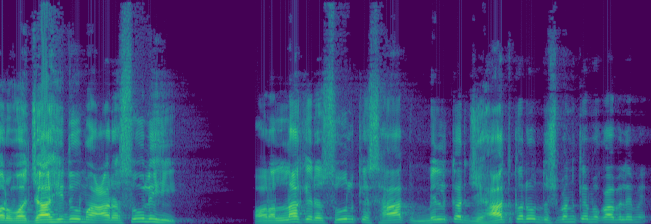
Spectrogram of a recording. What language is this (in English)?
Urdu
